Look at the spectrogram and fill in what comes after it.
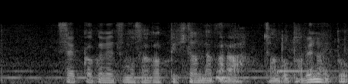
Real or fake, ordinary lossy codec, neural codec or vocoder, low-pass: fake; none; codec, 44.1 kHz, 7.8 kbps, Pupu-Codec; 7.2 kHz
